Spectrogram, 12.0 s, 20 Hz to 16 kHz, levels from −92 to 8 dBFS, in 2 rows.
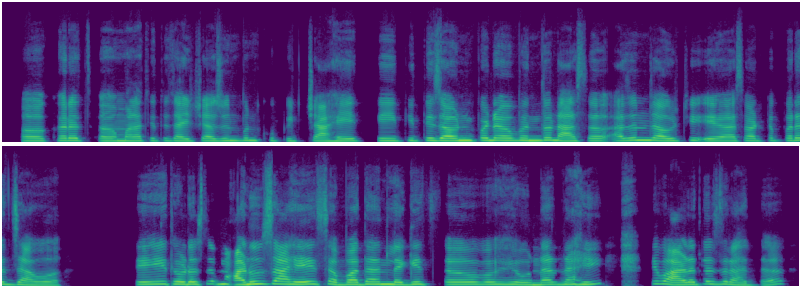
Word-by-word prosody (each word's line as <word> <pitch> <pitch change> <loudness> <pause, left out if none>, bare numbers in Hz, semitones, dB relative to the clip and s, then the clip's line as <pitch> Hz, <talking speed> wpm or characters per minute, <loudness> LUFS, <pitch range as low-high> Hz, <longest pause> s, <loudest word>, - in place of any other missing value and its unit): अ, 230 0 -1
खरंच 255 -1 -1
अ, 220 - -2
मला 225 0 -1
तिथे 235 -1 -11
जायची 225 -1 -3
अजून 230 +1 -1
पण 255 0 -2
खूप 225 -2 -13
इच्छा 210 +1 -5
आहे. 210 +2 0
ते 235 +2 -5
तिथे 250 +1 -3
जाऊन 250 0 +5
पण 265 0 +2
अ, 260 -1 +2
म्हणतो 255 +1 +2
ना, 250 -5 +3
असं 235 +2 -3
अजून 275 +4 +1
जाऊची 235 -1 -1
अ, - - -3
असं 230 +2 -5
वाटतं 235 +2 -6
परत 265 +1 -1
जावं. 190 -7 -1 0.6
ते 275 +2 +1
थोडंसं 280 +1 +2
माणूस 285 +6 +5
आहे 285 -1 +5
समाधान 275 0 +2
लगेच 260 +1 +2
अ, 260 - -1 0.3
हे 260 0 -2
होणार 240 +1 +1
नाही, 260 +3 0 0.4
ते - - -8
वाढतच 270 0 +2
राहतं. 220 -1 -4
250 Hz, 195 wpm, -21 LUFS, 230-270 Hz, 0.6 s, जाऊन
